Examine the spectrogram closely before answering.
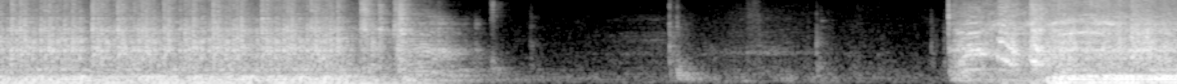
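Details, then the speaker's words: Yamaha RS Viking snowmobile after carburetor cleaning for suspected carb issue and rough running after summer: shuts off, then fires straight up and settles into a steady, even idle; sounds right. "Perfect. That's what it should sound like. None of this when you fire it up."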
